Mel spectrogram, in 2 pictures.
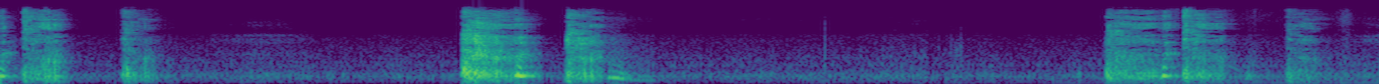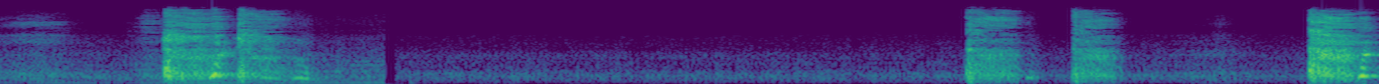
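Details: Person coughing up phlegm again, saying they feel like they are drowning in it: bursts of harsh, loose coughing in short clusters with a moist, rattly quality. Productive (wet) cough.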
